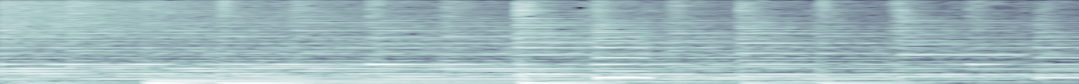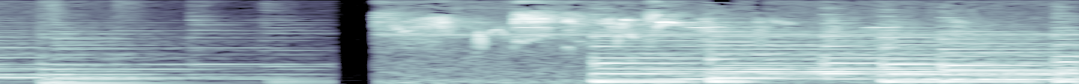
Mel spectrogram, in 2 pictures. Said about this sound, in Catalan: Sabies que els ocells cantaires utilitzen el seu cant per delimitar el seu territori per niar? Durant l'època d'aparellament i d'incubació, els ocells canten per delimitar i defensar el territori que han escollit per niar.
